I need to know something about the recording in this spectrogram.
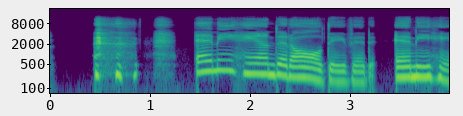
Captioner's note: laughs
